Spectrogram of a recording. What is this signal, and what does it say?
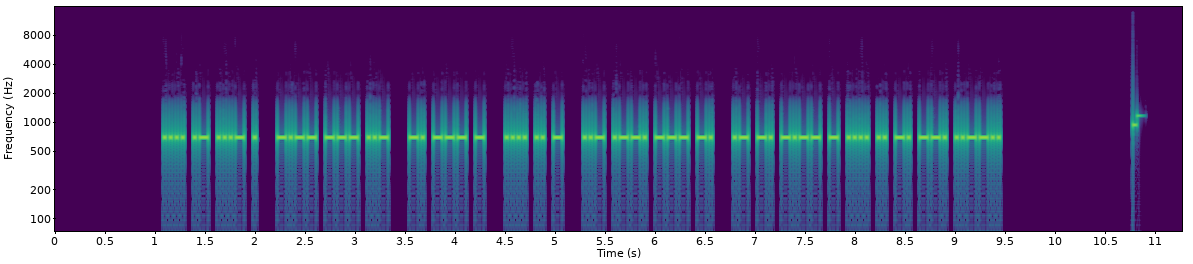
Morse code, heard as a keyed tone, about 40 wpm, 700 Hz. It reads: HAVE YOU NOT HIT UPON ANYTHING?
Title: Sentences from Top 1200 Words 40wpm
